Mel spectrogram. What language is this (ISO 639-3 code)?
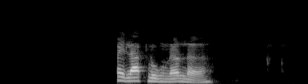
tha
